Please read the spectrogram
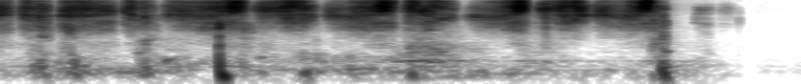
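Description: A paper napkin rubbed over a mouth right against the microphone: rubbing in repeated strokes, several a second, that stops about three and a half seconds in.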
